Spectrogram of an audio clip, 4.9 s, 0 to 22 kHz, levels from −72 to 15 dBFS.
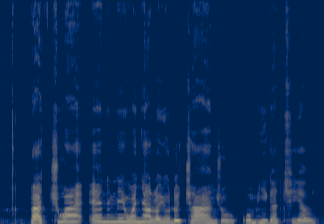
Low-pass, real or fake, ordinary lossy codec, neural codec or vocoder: none; real; none; none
